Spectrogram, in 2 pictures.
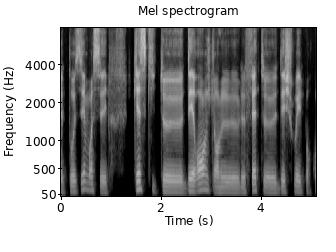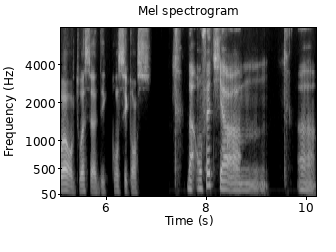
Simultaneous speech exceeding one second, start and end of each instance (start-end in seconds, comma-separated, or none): none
